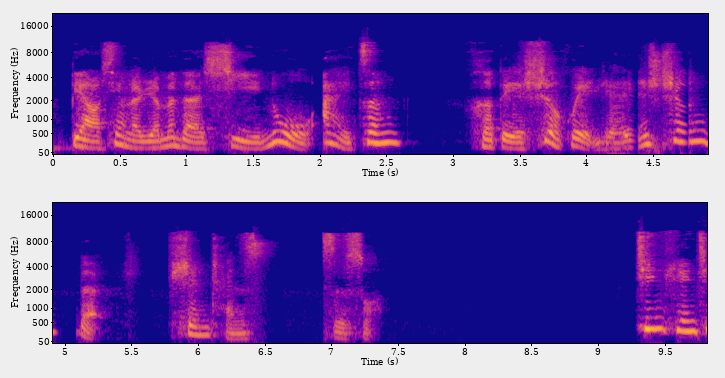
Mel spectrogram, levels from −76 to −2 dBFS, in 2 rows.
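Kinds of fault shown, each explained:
Repeated stalls (stutter): Between 4.09 and 5.10 s the jitter buffer kept running dry, giving 11 short hitches where the last sound is stretched over. Together they fill 430 ms, the longest 180 ms, so the passage drags and jerks rather than stopping once.
Call audio freeze: Single longer halts at 5.48 s (290 ms), 6.41 s (520 ms) and 8.12 s (520 ms). The last sound hangs on and fades without dropping to silence, then resumes where it stopped, likely because packets were held up in transit.
Jitter buffer slow-down: From 9.13 to 9.46 s the sound runs at about 85% speed, with 56 ms added by repeating tiny pitch-period pieces. The pitch stays the same and nothing stalls, so this is a smooth drawl rather than a hitch or freeze.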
